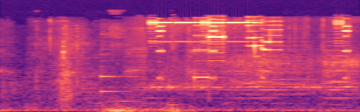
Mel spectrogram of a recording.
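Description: An electronic scanner beeps and chirps softly.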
